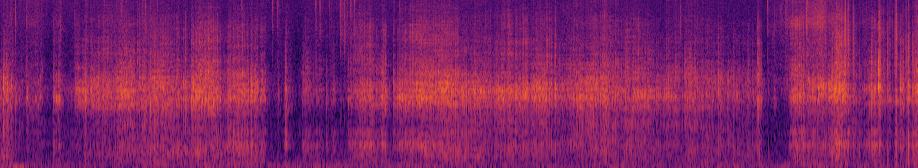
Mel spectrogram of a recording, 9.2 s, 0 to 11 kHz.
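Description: Long fingernails scratch the textured surface of a hollow, lit 3D-printed plastic moon lamp held in the hand. The result is a dense, crackly scratching with a bright, papery rasp centered in the upper mids, broken by a few brief pauses and steady, light strokes throughout.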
